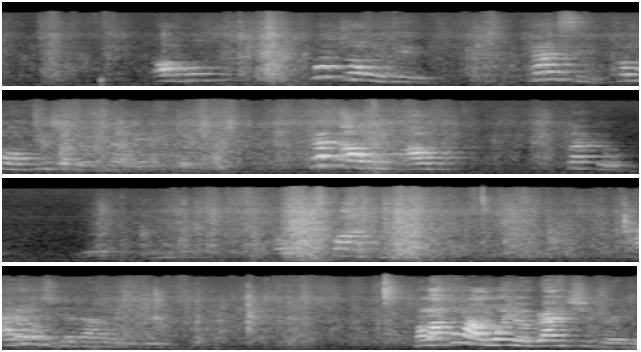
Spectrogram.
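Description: A woman wails and sobs loudly.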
